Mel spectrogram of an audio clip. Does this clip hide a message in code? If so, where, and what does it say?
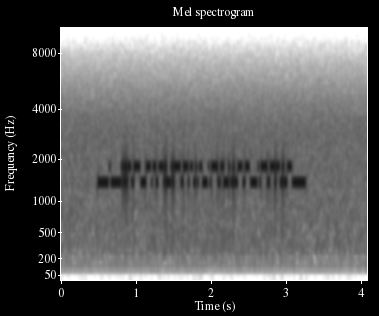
Yes: TTY/TDD text telephone tones (45.45 baud Baudot) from 0.5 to 3.3 s, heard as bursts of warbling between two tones, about 400 Hz shift, 1600 Hz centre. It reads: SO HE BECAME A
